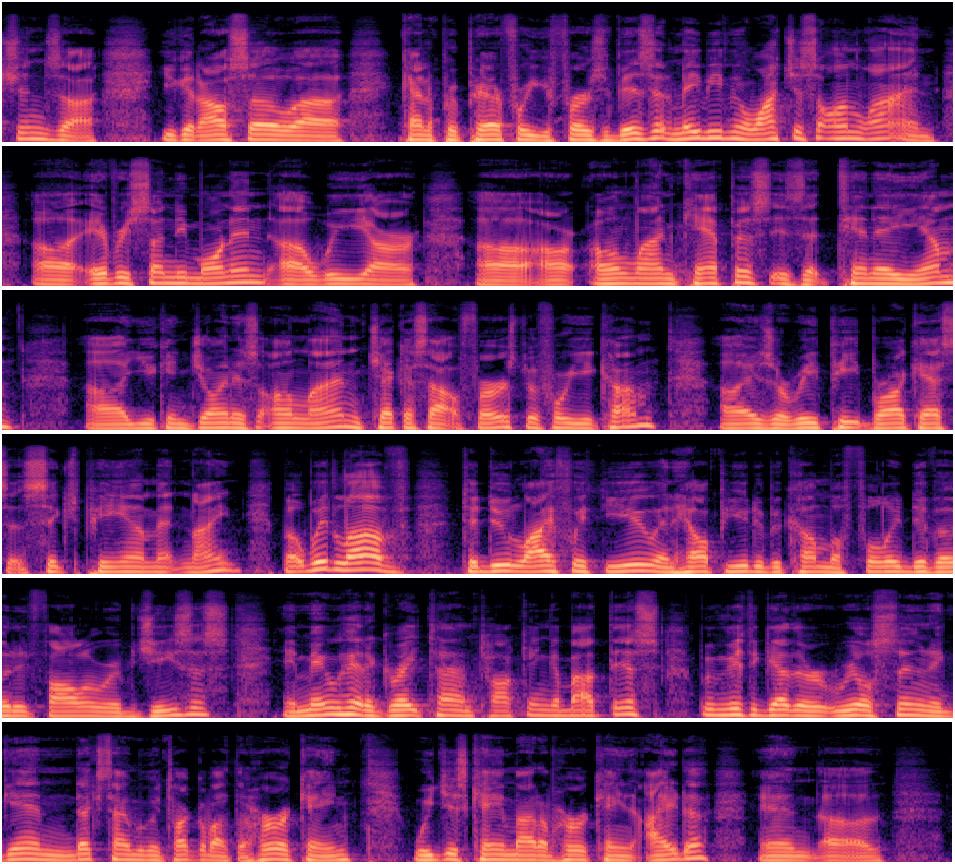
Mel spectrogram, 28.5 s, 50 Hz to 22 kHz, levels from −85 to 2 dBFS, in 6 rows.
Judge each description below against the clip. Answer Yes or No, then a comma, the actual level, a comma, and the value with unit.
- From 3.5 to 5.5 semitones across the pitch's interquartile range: No, average, 2.8 semitones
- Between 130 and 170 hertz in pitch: Yes, low, 135 Hz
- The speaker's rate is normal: No, fast, 225 wpm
